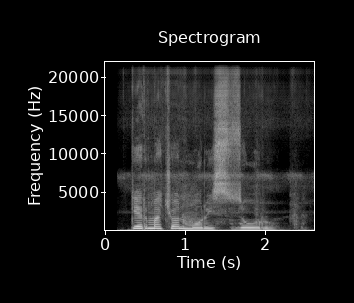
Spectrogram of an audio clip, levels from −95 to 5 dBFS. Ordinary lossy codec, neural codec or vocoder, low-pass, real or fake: none; vocoder, 44.1 kHz, 128 mel bands every 512 samples, BigVGAN v2; none; fake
